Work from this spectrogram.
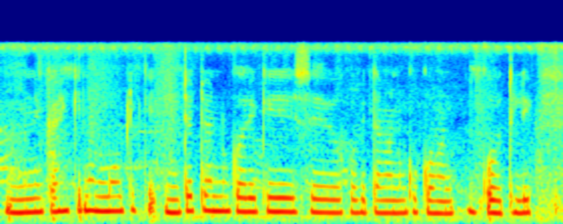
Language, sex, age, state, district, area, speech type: Odia, female, 18-30, Odisha, Malkangiri, urban, spontaneous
